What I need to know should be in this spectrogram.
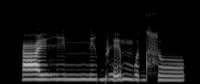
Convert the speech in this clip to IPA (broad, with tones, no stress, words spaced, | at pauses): ʕe˨ ɦi˨nːi˨bɦḛ˦mo˨d so˨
